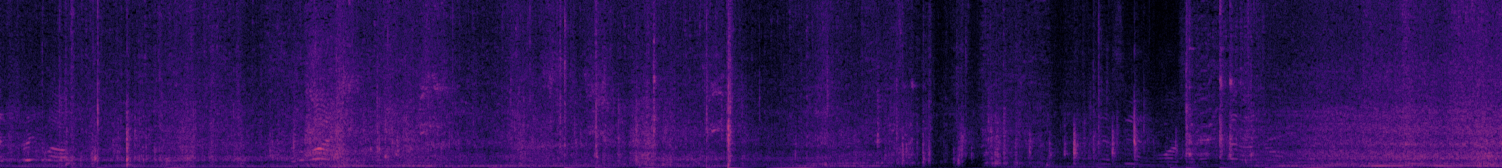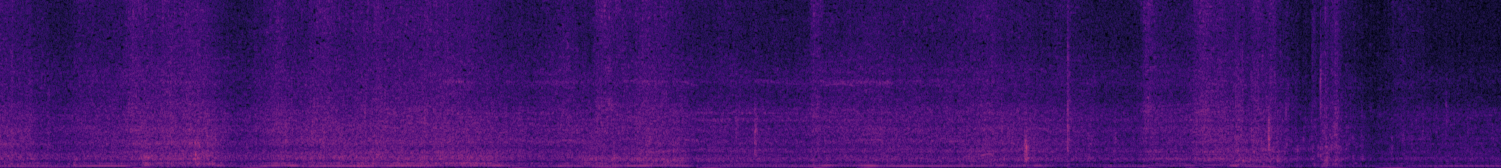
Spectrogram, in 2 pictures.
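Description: Jeep Wrangler YJ engine running at low speed while rock crawling, repeatedly revving up and easing off as the tires work over rocks. Scattered knocks and scrapes from the tires and underbody on the rocks.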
